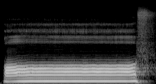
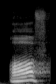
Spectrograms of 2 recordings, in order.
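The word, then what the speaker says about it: ق: কফ। কফ উচ্চারণের ক্ষেত্রে অবশ্যই 3 আলিফ টেনে পড়তে হবে।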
